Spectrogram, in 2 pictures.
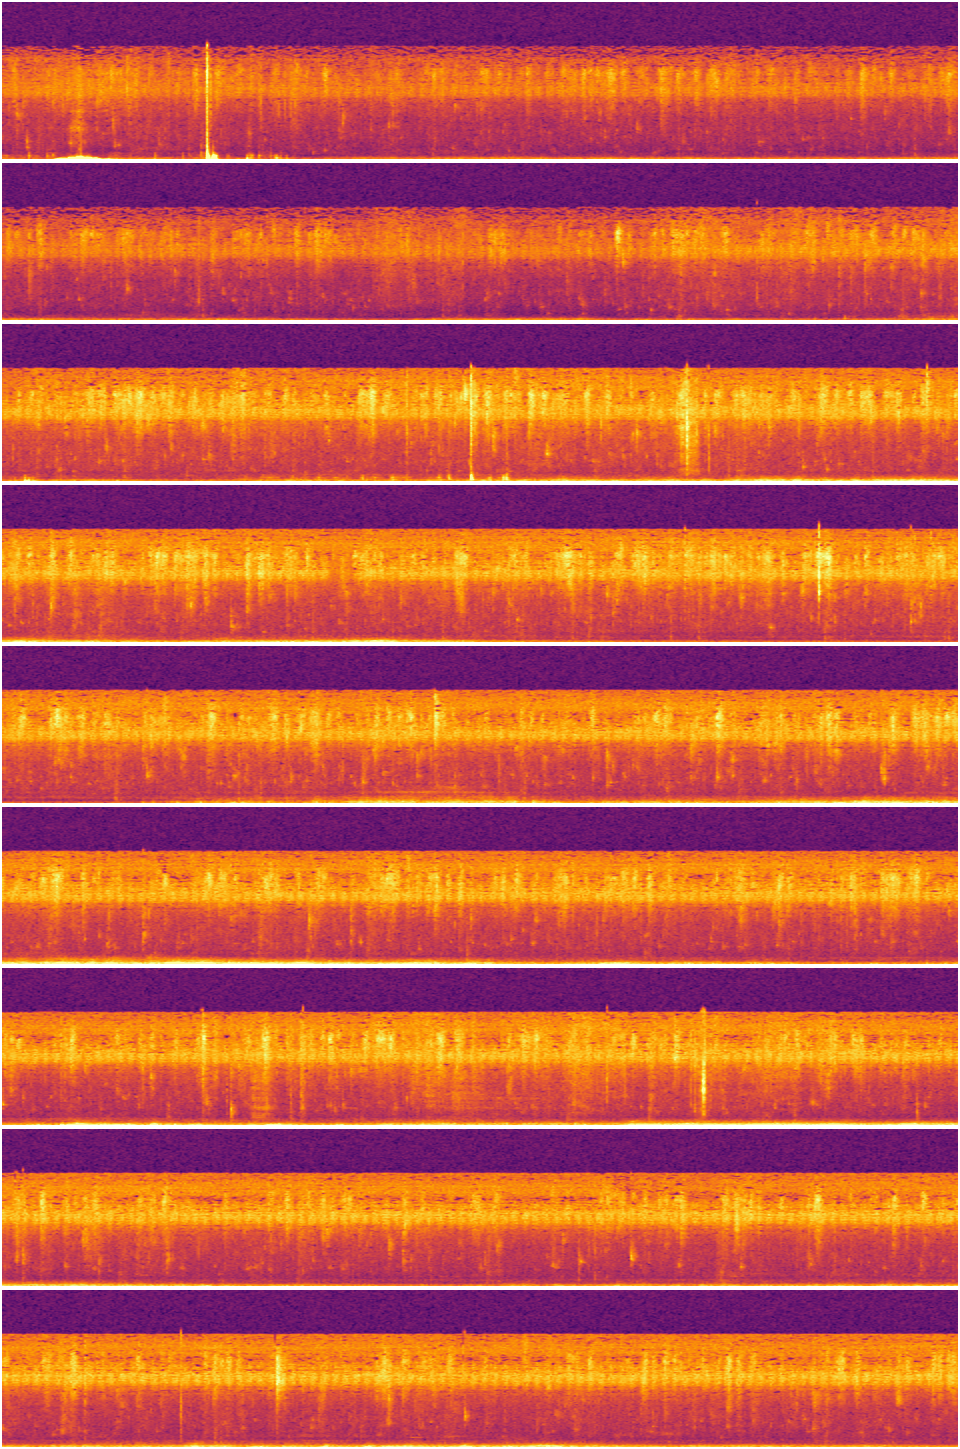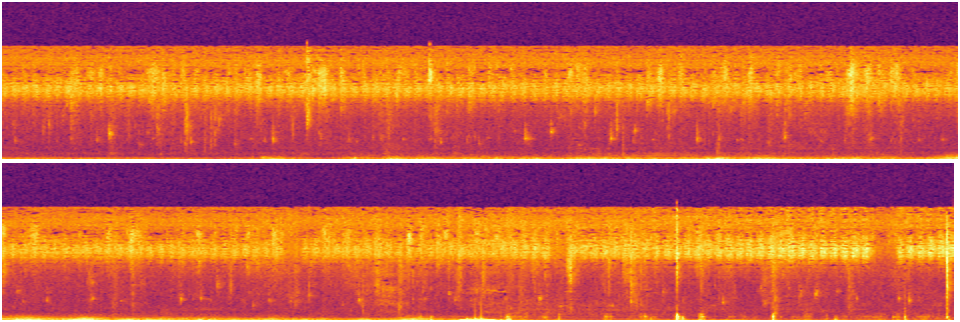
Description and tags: Thunderstorm, light rain
Taken from the Intro of my last music release "Healing Thunder"
thunder, rain, thunderstorm, rainstorm, storm, nature, lightning, field-recording, weather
